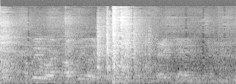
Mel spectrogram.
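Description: A loaded barbell clanks onto a metal rack.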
